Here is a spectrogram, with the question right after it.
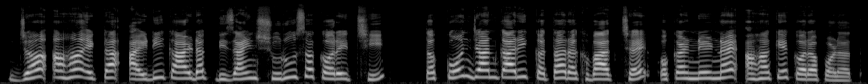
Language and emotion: Maithili, neutral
